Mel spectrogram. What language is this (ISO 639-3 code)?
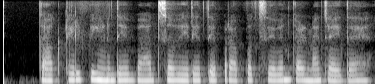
pan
